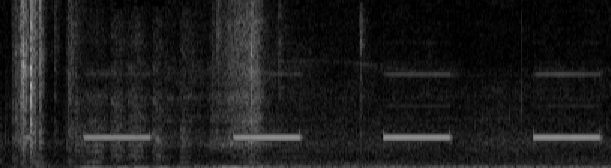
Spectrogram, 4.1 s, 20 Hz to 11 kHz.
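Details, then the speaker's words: 2004 Honda Pilot 3.5L with a new, apparently aftermarket, replacement fuel pump, brought in as a crank no-start with a dead battery, now with the fuel pump powered: engine catches and idles smoothly while a warning chime beeps about once a second. "So guys, it's actually running pretty smooth. Oops. Yeah, it's actually running pretty smooth."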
